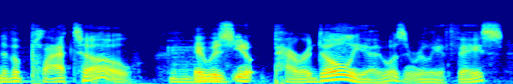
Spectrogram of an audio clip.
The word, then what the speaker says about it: pareidolia: Pareidolia.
